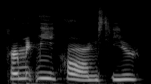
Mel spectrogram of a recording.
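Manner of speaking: high puppet frog voice; slow, high cartoon frog impression; Kermit. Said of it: "Yep, that one".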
